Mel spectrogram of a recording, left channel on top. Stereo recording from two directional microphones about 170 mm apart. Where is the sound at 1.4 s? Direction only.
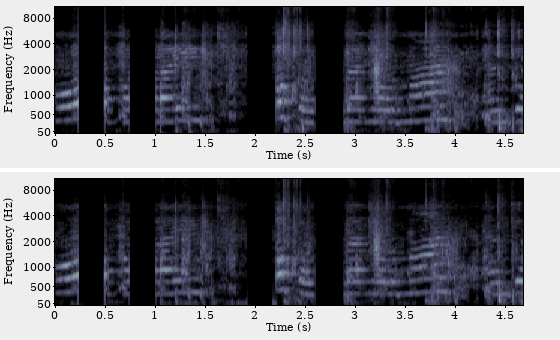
10° left (ahead or behind).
